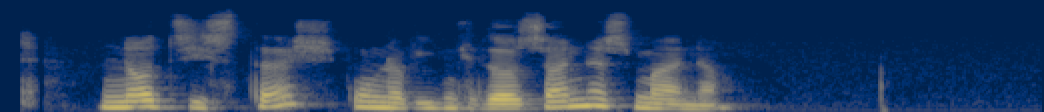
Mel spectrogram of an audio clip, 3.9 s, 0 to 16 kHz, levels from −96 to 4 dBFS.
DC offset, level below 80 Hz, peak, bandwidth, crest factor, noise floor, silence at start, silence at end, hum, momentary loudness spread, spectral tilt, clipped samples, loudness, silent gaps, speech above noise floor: under 0.1%; -72 dBFS; -10 dBFS; 9.2 kHz; 18 dB; -77 dBFS; 0.35 s; 1.2 s; none; 9 LU; -8 dB/octave; under 0.1%; -26 LUFS; none; 52 dB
